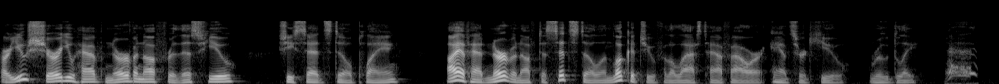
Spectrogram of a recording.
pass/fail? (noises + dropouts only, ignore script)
fail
